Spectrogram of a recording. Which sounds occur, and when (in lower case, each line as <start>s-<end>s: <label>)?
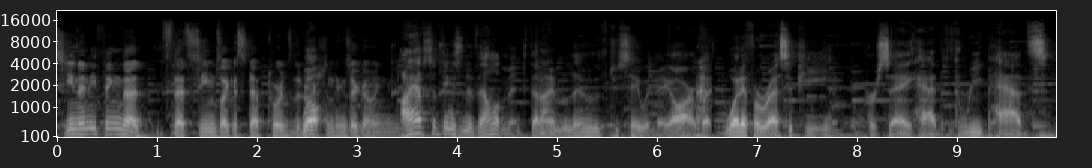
0.0s-9.9s: music
0.0s-7.8s: man speaking
8.1s-9.9s: man speaking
